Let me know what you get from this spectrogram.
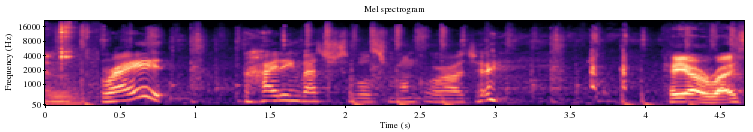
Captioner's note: laughs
